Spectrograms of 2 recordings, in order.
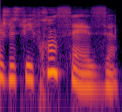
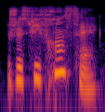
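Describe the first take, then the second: First: Française slow, with a clear z at the end; feminine ending stressed. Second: Français ending open on è, no final z; français with silent ending; masculine form. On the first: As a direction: sound the final z of française. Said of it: "a woman would say". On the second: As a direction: model the man's form. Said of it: "A Frenchman would say". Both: Shown as a demonstration.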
